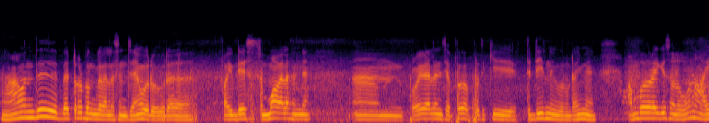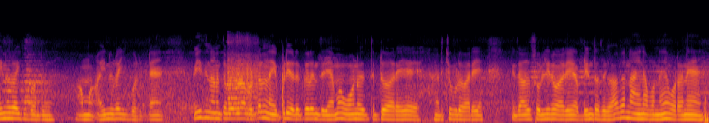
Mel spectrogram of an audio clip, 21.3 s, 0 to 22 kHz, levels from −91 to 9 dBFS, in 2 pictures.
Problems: background sounds at intervals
